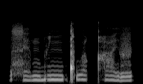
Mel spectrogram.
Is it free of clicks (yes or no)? no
